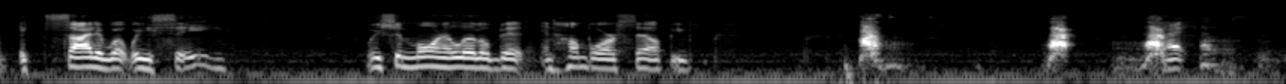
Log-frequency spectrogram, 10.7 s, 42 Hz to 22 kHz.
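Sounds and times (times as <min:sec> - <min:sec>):
speech: 0:00.4 - 0:02.0, 0:03.1 - 0:05.9
small dog barking sharply: 0:07.2 - 0:07.6, 0:08.7 - 0:10.5.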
